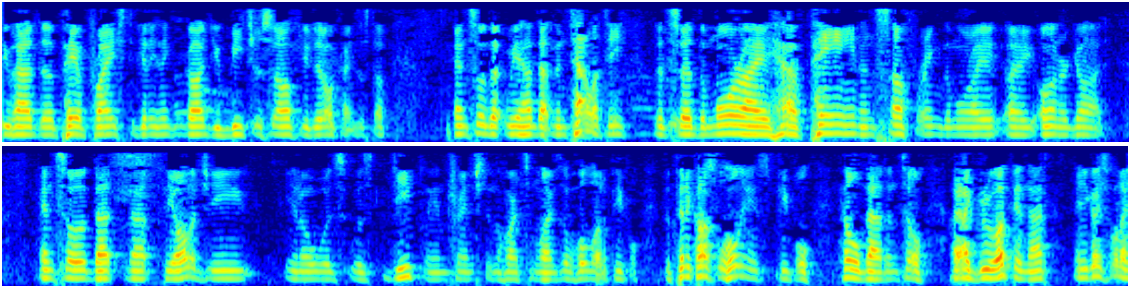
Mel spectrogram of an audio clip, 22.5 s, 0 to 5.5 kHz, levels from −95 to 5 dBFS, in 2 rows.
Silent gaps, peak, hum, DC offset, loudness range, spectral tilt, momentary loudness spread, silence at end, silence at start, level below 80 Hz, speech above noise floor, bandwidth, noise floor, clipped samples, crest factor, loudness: none; -6 dBFS; none; under 0.1%; 9 LU; -9.5 dB/octave; 16 LU; 0 s; 0 s; -62 dBFS; 36 dB; 5 kHz; -66 dBFS; under 0.1%; 24 dB; -30 LUFS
